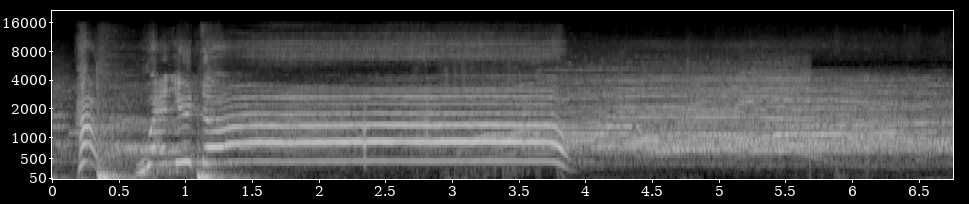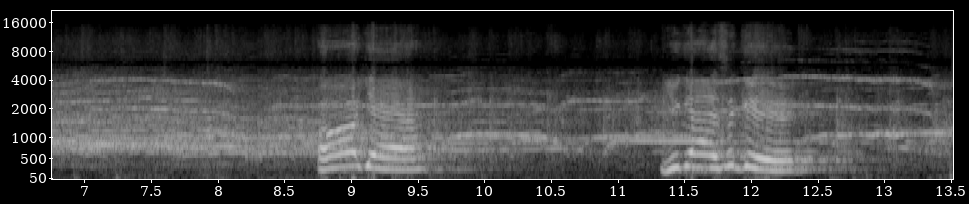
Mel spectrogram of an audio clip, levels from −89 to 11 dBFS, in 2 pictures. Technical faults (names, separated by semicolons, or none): lost LE Audio frames; channel delay (comb filtering)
